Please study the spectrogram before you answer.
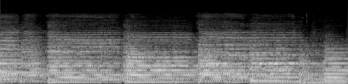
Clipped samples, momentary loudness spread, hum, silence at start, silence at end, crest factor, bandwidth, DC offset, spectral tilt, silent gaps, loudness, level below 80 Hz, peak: under 0.1%; 4 LU; none; 0 s; 0 s; 14 dB; 12 kHz; under 0.1%; -6.5 dB/octave; none; -14 LUFS; -36 dBFS; 0 dBFS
